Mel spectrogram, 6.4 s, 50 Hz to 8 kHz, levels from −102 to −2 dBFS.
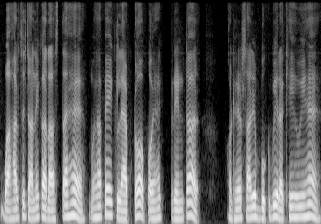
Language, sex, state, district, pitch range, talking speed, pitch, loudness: Hindi, male, Jharkhand, Garhwa, 120-150 Hz, 185 wpm, 135 Hz, -14 LUFS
